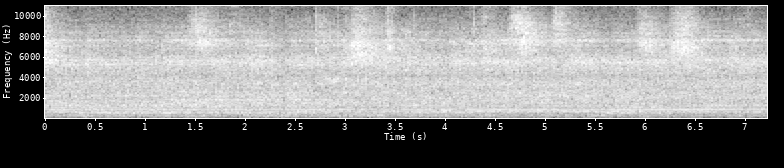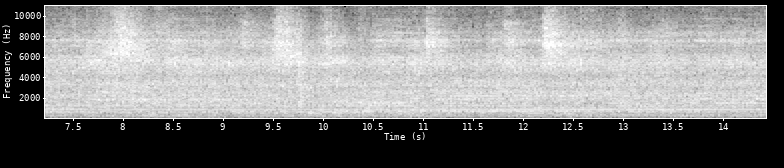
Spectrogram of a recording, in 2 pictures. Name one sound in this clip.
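Skate blades scrape and hiss across ice in a large echoing hall.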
